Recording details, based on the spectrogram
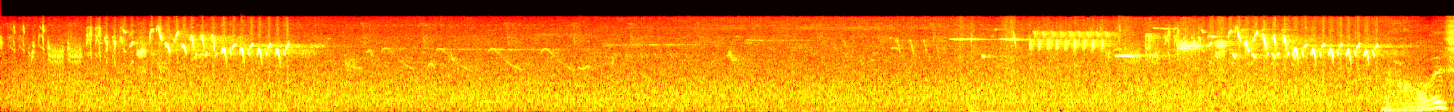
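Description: Short bursts of high chirping birdsong from a video game set in an Aztec city of gold, heard in two clusters with a quieter low hiss between them.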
